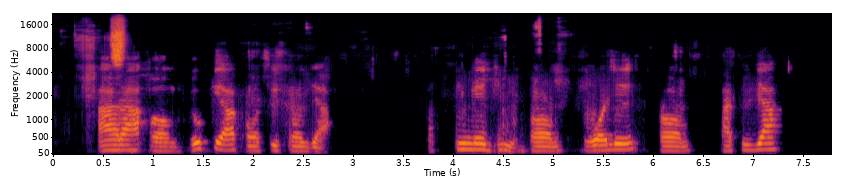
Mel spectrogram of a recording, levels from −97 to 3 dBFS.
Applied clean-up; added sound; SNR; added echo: neural mask model Resemble Enhance denoiser.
